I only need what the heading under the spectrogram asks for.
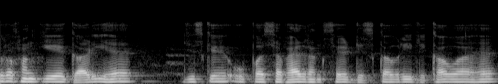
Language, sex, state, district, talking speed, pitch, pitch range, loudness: Hindi, male, Delhi, New Delhi, 180 wpm, 120 Hz, 115-130 Hz, -18 LUFS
